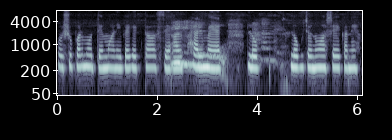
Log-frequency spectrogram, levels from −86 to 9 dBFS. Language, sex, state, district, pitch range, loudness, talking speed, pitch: Bengali, female, Tripura, West Tripura, 240-260 Hz, -14 LUFS, 120 wpm, 245 Hz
